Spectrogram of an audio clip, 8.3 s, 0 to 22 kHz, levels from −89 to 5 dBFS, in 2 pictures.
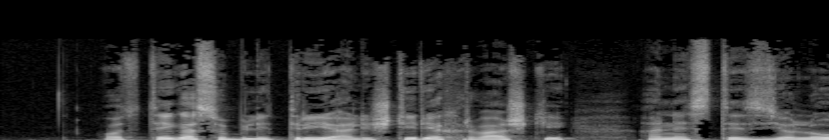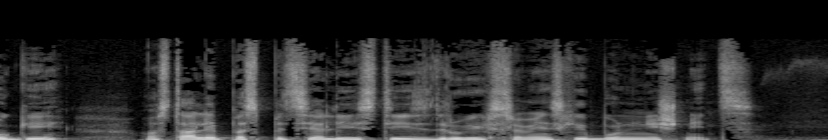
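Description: No audible technical faults anywhere in the speech.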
